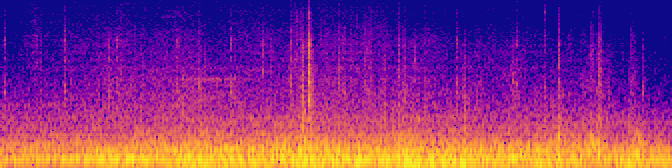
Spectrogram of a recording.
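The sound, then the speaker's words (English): A car drives around Firestone, Colorado, with a steady low road and engine rumble that holds at a fairly even level throughout. A few faint ticks and rattles sit on top, with no voices. “I'm driving around Firestone with anti-oil and gas activist Shane Davis.”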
